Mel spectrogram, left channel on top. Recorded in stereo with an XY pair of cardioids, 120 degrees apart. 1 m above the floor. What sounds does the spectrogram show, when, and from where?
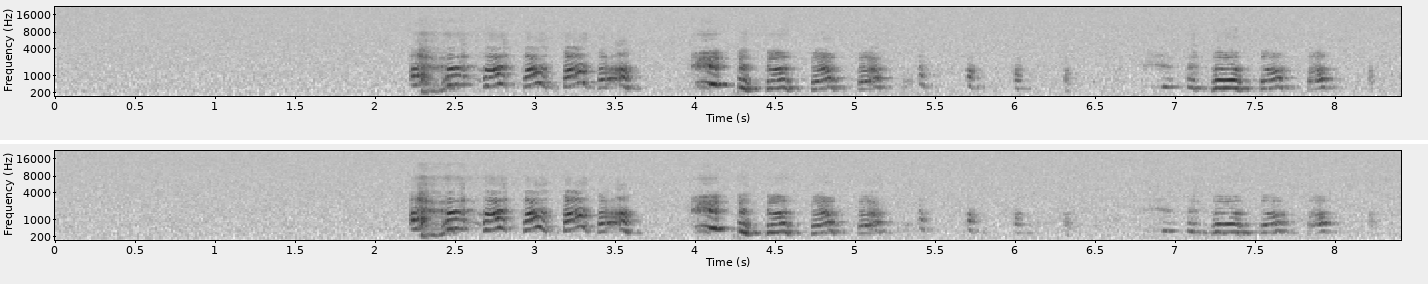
2.2 s laughter: 25° right, 2 m; by 8.4 s 35° left, 3.5 m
